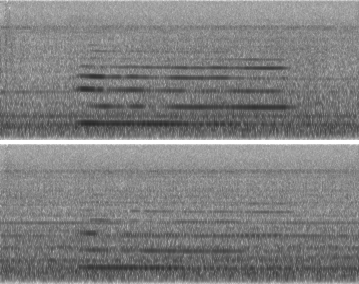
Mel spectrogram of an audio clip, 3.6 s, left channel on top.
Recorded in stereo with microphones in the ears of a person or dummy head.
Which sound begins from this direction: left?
A flute, at 0.7 s.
